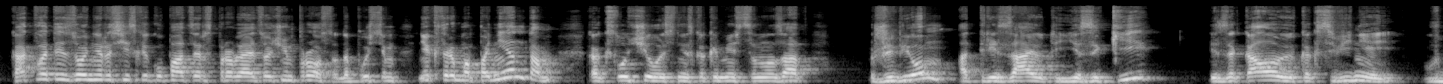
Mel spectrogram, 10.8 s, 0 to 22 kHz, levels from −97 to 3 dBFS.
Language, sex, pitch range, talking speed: Ukrainian, male, 165-220 Hz, 140 wpm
